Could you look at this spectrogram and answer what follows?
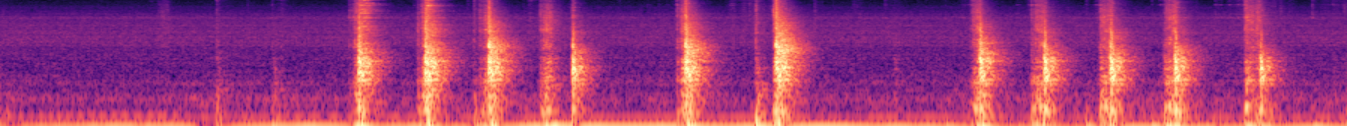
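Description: Kitchen knife dicing an onion on a wooden cutting board: a run of sharp, irregular chopping strikes, around fifteen, starting about three seconds in.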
